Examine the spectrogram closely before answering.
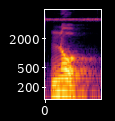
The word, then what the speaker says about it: know: एक और चीज़, जैसे कि आप लिखो KNOW, नो, इसमें क्या रहता है, के साइलेंट रह जाती है, ठीक।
